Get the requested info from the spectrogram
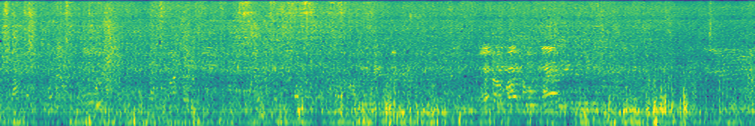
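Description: Wind buffeting the microphone over a steady low rumble from a passenger train standing at the platform, with people talking indistinctly in the background.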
